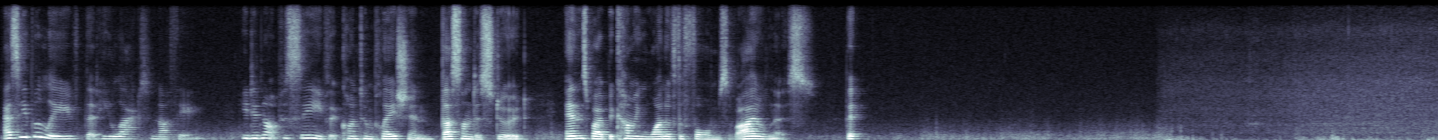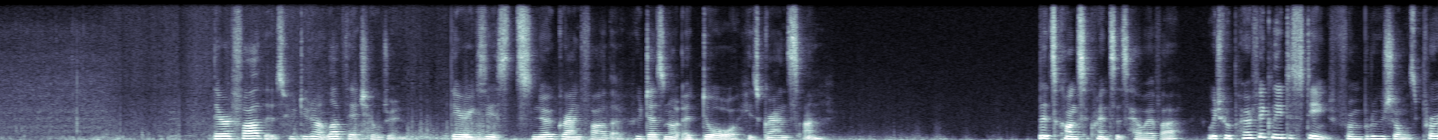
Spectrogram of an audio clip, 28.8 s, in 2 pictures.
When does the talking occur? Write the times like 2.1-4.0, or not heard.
0.0-8.6, 16.5-22.6, 24.8-28.7.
